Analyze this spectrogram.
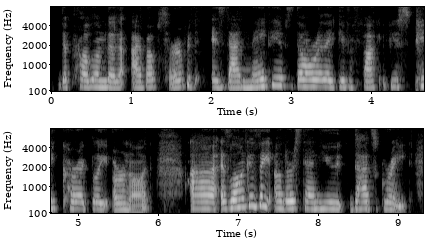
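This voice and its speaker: Recorded very cleanly against a silent background, a woman with a Polish accent talks at a moderate pace, her fairly high pitch held in fairly even intonation. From Poland. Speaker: language learning vlogger. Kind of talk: advice vlog. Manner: casual, conversational.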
